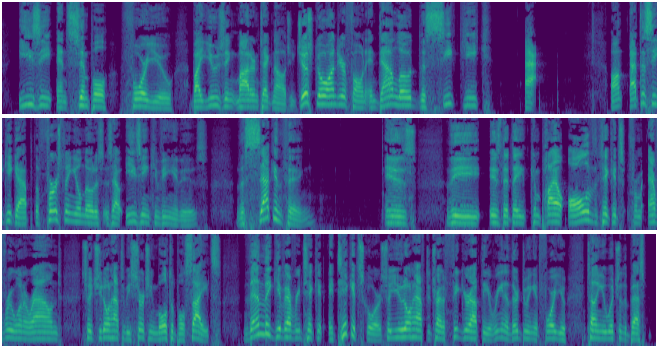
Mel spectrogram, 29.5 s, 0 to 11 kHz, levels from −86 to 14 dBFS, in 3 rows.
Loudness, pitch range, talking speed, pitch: -22 LUFS, 145-180 Hz, 185 wpm, 165 Hz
